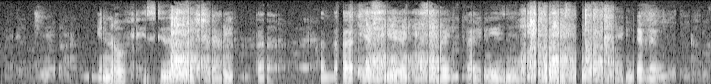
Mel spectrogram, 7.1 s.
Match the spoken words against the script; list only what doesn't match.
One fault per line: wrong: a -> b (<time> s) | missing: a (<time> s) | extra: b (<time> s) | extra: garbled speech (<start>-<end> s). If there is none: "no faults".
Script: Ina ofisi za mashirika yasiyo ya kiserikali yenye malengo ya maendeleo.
extra: kadhaa (3.2 s)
